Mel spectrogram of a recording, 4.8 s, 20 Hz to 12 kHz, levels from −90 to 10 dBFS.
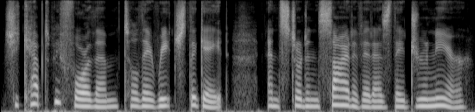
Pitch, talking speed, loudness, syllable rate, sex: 200 Hz, 225 wpm, -18 LUFS, 5.4 syllables/s, female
